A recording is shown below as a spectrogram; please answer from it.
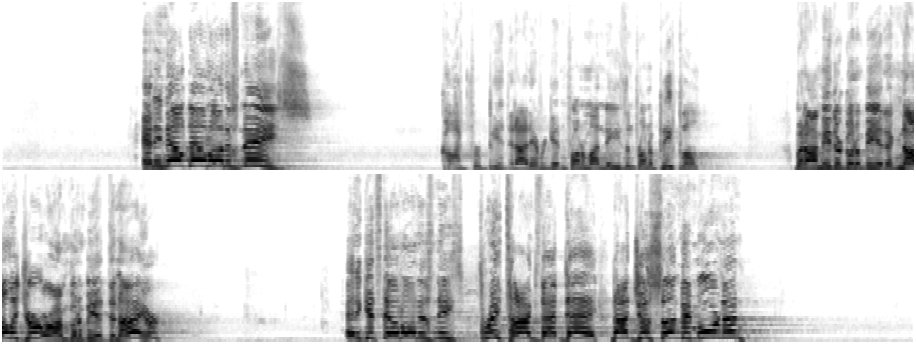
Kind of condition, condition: setting, large echoing room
